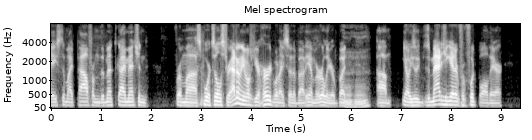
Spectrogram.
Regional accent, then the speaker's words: New Jersey, United States; moved away; we're both from Jersey

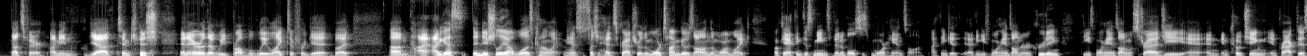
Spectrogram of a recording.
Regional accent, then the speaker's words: Raleigh-Durham area, North Carolina, United States; when I was growing up in the Raleigh-Durham area

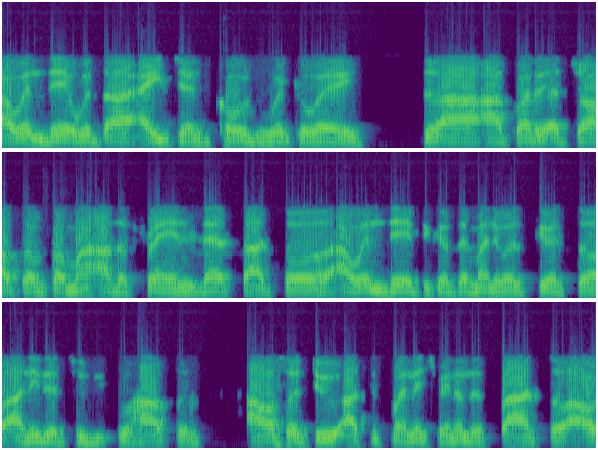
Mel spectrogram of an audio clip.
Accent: Soweto, Gauteng, South Africa; moved away as an adult; now in KwaZulu-Natal, South Africa; I'm from Soweto, Primrose, but I moved to KZN a year ago for work.

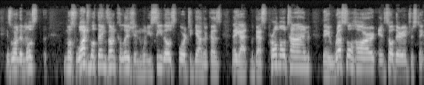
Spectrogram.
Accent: Midwest, United States; we're both from the Midwest

